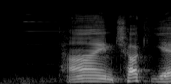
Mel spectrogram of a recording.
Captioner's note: bell dings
